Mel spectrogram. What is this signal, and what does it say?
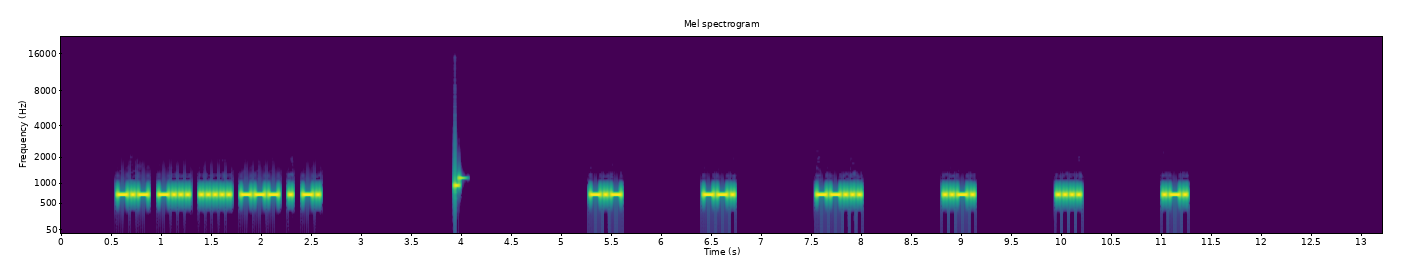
Morse code, heard as a keyed tone, about 36 wpm, spaced as for 15 wpm, 700 Hz. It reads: KB5OEN KG7FHR
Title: USA Call Signs - 8x Character Spacing - 35wpm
